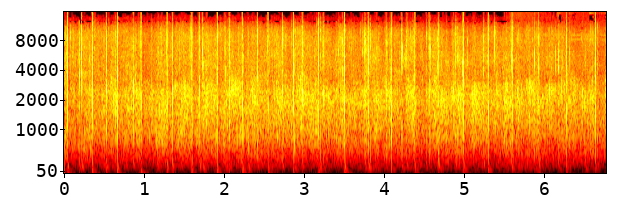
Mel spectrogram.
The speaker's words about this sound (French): Mesdames et messieurs, merci d'applaudir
